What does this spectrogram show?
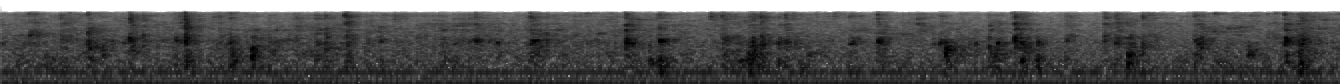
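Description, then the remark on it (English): Quiet, steady patter of rain, heard as a scattering of irregular light taps and ticks over a soft constant hiss, with no voices. “I spoke too early about the rain by the sounds of it.”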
